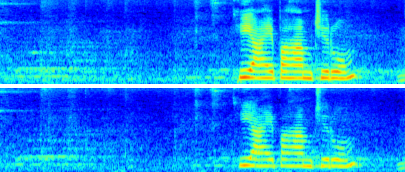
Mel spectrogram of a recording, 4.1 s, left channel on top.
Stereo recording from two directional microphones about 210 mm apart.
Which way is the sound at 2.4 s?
50° left (ahead or behind).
